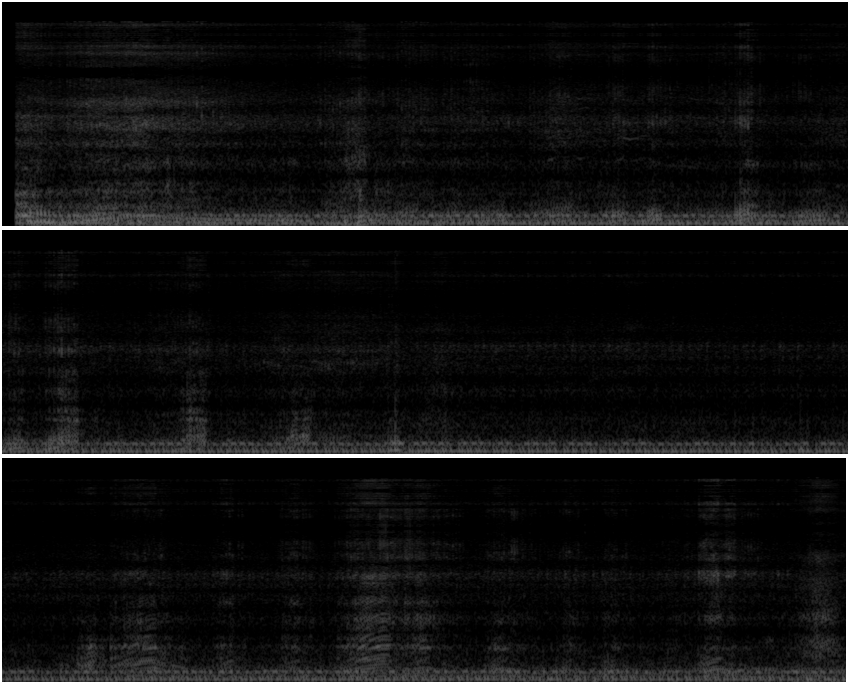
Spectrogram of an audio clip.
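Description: An ATV engine idling steadily close by, with the engines of other ATVs revving now and then at a distance as they ride through deep water.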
